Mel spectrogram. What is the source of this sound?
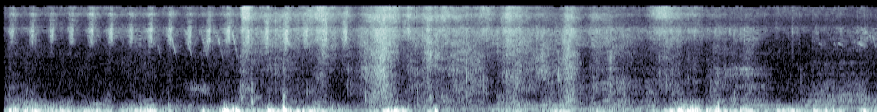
Gomphocerus sibiricus, an orthopteran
